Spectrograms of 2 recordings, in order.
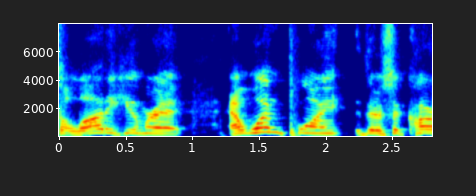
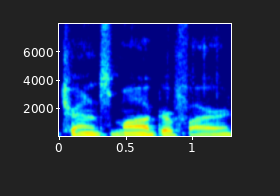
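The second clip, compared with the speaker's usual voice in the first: slow drawn out; 6 semitones lower, 8 dB quieter, slower than usual. Shown as a demonstration. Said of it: "searching, sounding out the word".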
